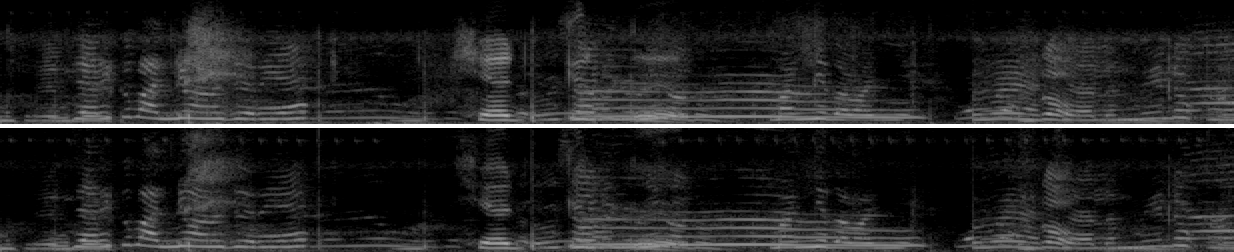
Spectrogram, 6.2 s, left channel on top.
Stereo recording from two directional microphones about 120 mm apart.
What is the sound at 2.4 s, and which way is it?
A child's voice, 5° left (ahead or behind).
